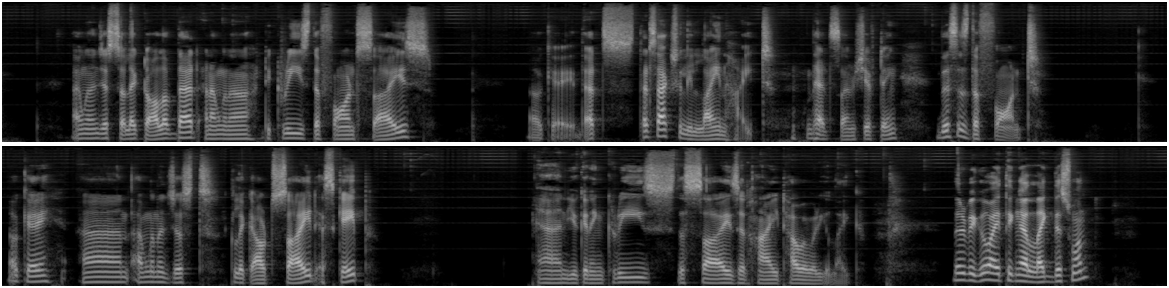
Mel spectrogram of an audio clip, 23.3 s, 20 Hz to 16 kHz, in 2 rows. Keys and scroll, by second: 0.5 super+a, 3.1 Down, 5.1 Up, 7.1 Down, 10.1 Down, 11.3 Up, 14.8 Escape, 22.5 Escape.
